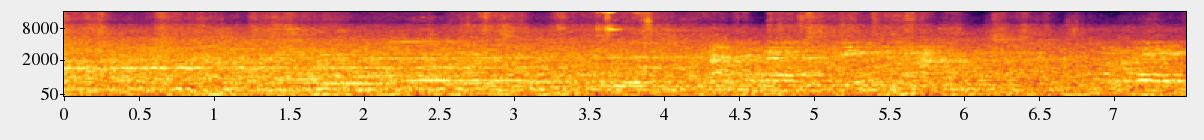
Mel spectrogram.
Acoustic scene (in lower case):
subway station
